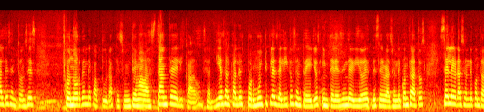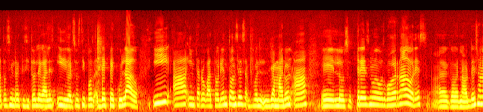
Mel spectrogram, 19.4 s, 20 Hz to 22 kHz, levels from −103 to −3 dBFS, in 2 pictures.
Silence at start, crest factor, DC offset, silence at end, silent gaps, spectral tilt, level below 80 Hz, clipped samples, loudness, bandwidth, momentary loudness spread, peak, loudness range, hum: 0 s; 14 dB; under 0.1%; 0 s; none; -6.5 dB/octave; -54 dBFS; under 0.1%; -20 LUFS; 14.5 kHz; 7 LU; -6 dBFS; 1 LU; none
